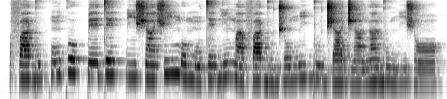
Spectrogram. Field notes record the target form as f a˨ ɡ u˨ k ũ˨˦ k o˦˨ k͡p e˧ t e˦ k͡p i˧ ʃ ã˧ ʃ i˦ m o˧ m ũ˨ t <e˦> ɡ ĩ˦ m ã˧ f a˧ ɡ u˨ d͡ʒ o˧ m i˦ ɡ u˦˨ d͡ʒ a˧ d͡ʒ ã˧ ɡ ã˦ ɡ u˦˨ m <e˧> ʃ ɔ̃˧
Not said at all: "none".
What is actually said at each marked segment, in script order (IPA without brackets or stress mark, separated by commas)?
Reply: e˧, i˧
